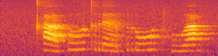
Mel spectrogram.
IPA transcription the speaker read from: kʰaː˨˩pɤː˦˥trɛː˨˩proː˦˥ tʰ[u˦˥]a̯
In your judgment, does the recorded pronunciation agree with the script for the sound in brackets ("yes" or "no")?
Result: yes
